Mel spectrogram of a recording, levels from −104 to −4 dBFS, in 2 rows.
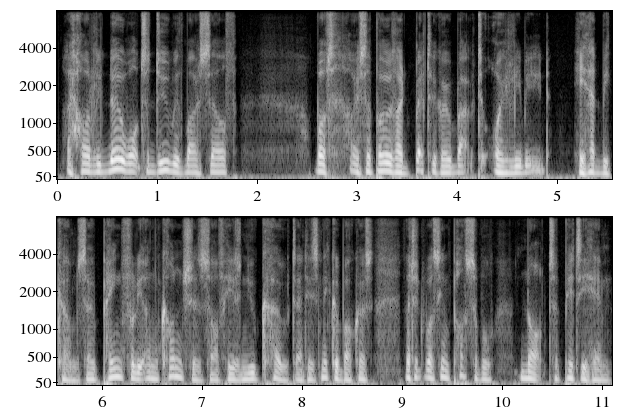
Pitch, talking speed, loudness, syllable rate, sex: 115 Hz, 205 wpm, -19 LUFS, 6.3 syllables/s, male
